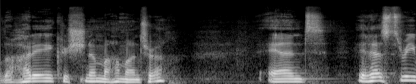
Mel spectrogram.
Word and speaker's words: Krishna: as srimati radharani then we have Krishna so this has two syllables as you can see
